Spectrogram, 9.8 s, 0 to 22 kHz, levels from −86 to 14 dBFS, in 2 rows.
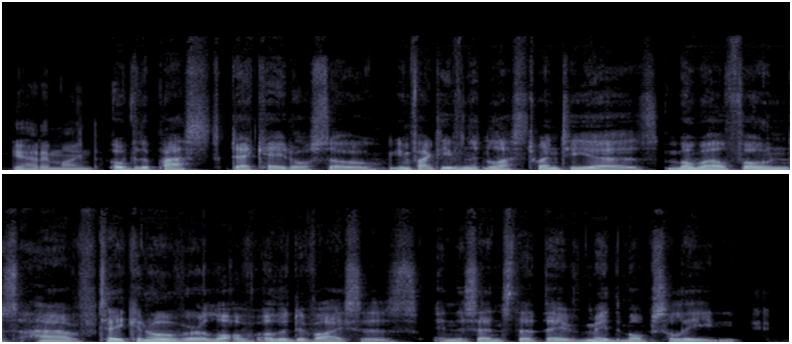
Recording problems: none

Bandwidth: 17.5 kHz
